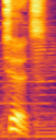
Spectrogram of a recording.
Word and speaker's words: Toots: The nickname Toots, rhymes with Newts, came from his older brother calling him Toots when they were kids.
